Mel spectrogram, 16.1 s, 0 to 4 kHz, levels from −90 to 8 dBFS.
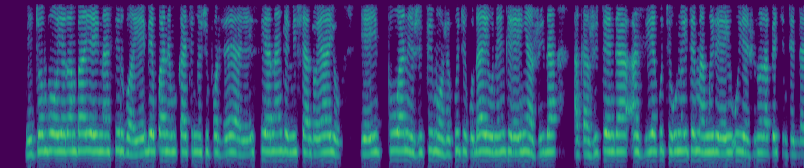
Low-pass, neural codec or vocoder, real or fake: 3.6 kHz; none; real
